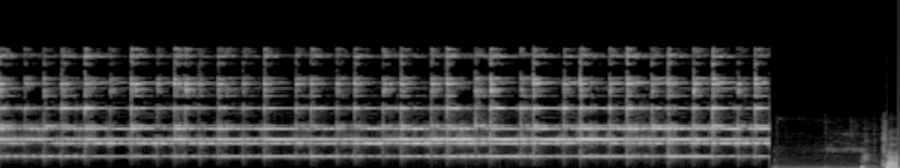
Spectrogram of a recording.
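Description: A bell ringing in a rapid, continuous trill of strokes for about five seconds as a transition sound effect, then cutting off suddenly.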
